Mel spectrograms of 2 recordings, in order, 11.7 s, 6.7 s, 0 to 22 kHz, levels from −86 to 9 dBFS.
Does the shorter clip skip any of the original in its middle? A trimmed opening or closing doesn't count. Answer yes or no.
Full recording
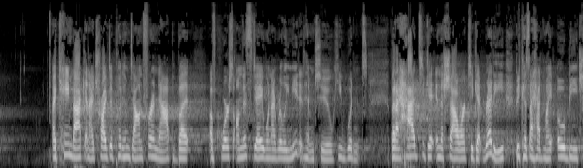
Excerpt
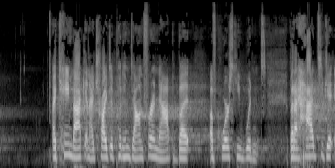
yes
